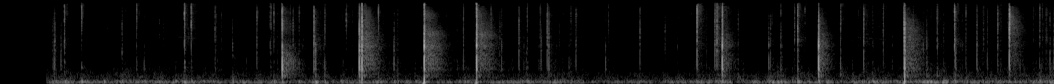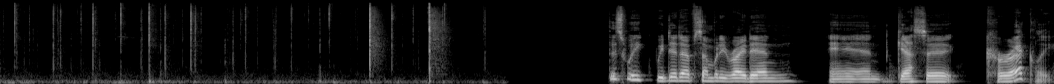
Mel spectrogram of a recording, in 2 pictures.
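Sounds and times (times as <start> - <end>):
fire crackling and popping: 0.5 - 15.6
speech: 16.7 - 21.0.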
